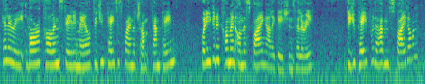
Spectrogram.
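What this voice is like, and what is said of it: British accent. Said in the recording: “the key thing about that is the accent, right? She's from the British paper, the Daily Mail”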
